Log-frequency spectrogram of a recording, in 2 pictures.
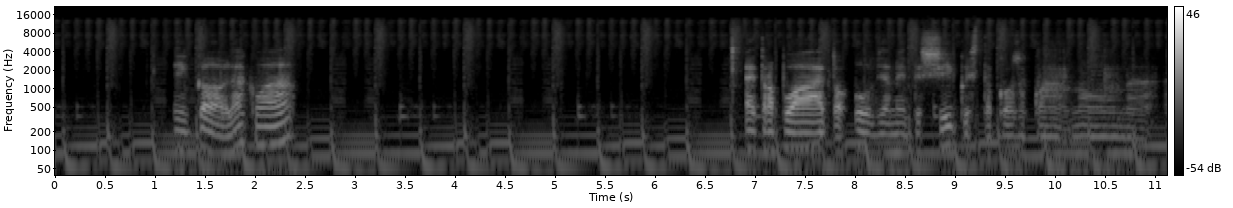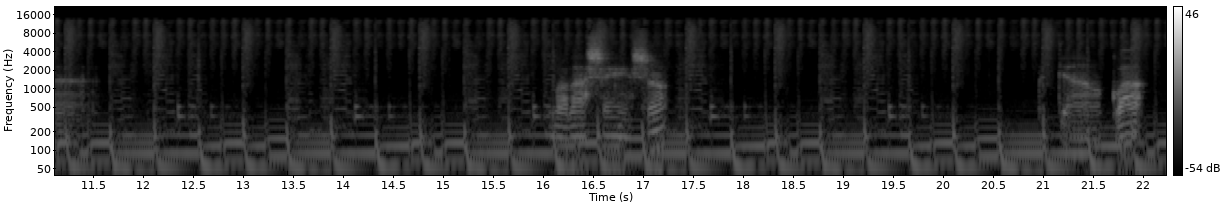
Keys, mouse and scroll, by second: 0.9 ctrl+v, 2.9 click, 5.1 middle click, 8.5 click, 14.4 Delete, 15.1 click, 16.7 Delete, 18.0 click, 19.5 Delete, 20.5 click, 21.0 Delete.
